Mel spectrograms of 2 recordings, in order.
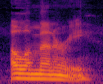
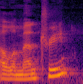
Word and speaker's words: elementary: use this longer pronunciation, you'll notice that Americans drop that T and they say it more like elementary, elementary. And so I would suggest if you're going to use the 5-syllable version, drop the T. If you want the T there, stick with elementary.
